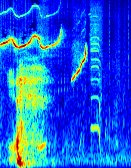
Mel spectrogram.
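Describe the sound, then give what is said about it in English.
A video game dolphin, placed in an aquarium tank, whistles and chatters in a series of high, sliding squeaks and chirps, fairly loud, with a brief rising whistle near the end and no talking. “Yeah, even whistle.”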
